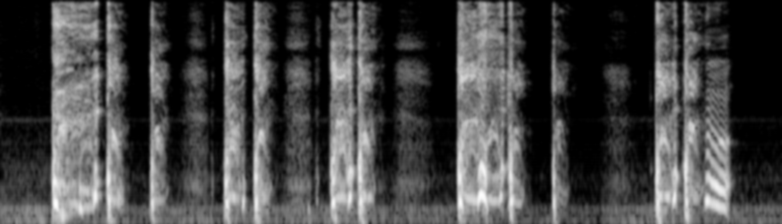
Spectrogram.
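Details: Sick adult with several days of allergies, an overnight sore throat and lost voice: sneezing and intense fits of repeated harsh, rattly, scratchy wet coughs in short bursts with gasping breaths between them.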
